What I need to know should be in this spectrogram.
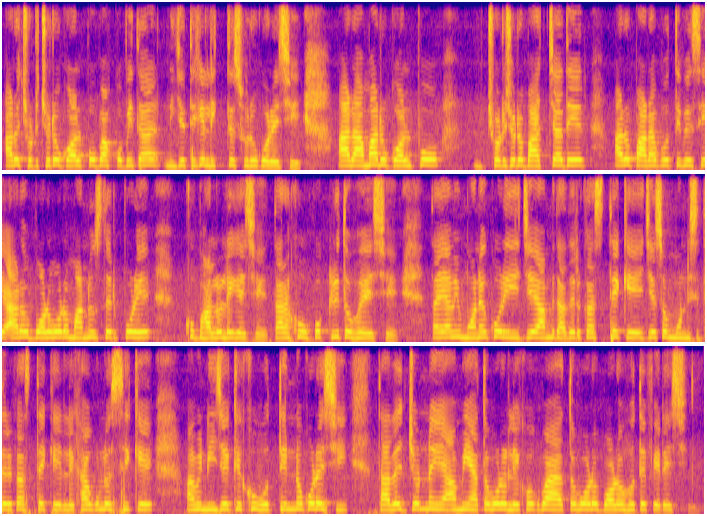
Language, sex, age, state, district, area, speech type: Bengali, female, 30-45, West Bengal, Nadia, urban, spontaneous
